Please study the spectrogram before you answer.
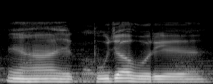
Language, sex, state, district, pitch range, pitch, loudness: Hindi, male, Bihar, Patna, 125-135 Hz, 130 Hz, -16 LUFS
